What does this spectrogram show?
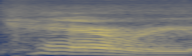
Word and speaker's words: curry: It's curry, but in Italian, even though we spell it the same, we pronounce it curry, almost like the name.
